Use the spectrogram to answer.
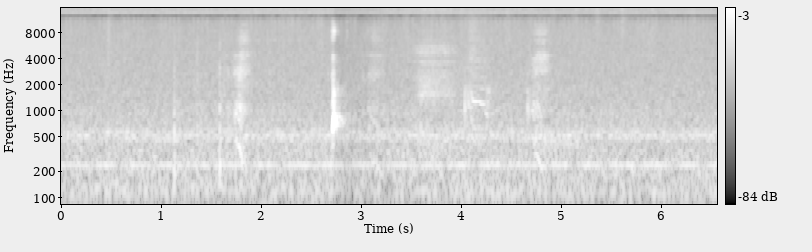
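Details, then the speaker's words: Infant boy with a hiccup bout: a few soft, brief hiccups, one sharper midway, over quiet room noise, adults commenting it sounds like a chicken. "That sounds like a chicken. Cluck, cluck. Kinda. So inconsistent. You're really going good there for a while. Oh wow. That was a good one."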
